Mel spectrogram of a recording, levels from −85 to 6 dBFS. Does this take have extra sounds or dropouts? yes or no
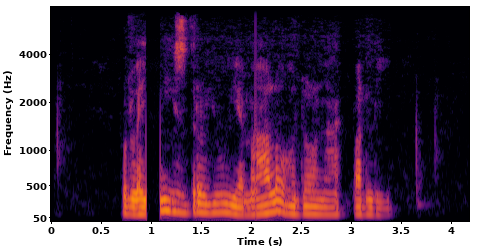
yes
